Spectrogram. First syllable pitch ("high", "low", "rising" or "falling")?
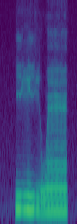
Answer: high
